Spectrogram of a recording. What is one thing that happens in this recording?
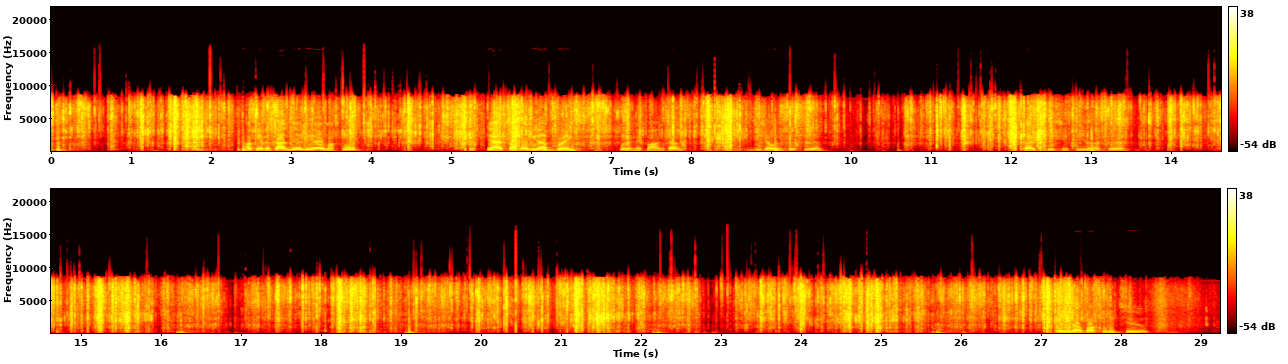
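Foil card wrappers crinkle and tear as hands open packs.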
